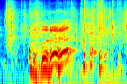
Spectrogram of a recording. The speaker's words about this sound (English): This is the intro ASMR. Of the show. Here I am, crinkling the paper.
